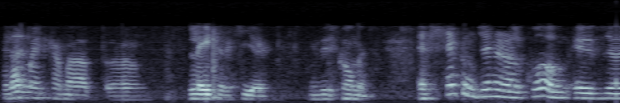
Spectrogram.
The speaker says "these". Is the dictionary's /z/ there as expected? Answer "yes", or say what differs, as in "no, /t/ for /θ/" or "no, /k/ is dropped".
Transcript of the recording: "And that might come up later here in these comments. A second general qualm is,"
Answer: no, /s/ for /z/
